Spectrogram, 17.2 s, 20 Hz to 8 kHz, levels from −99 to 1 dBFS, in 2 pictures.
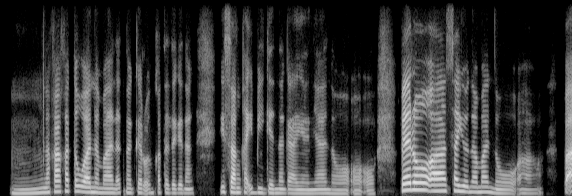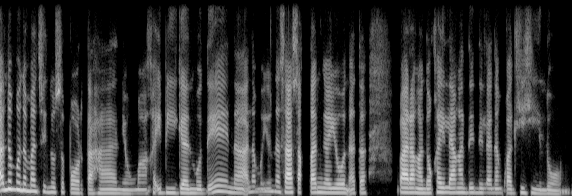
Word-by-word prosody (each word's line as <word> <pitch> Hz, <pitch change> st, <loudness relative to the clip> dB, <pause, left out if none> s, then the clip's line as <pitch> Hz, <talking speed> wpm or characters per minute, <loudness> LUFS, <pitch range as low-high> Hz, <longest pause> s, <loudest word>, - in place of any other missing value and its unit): Hmm, 155 Hz, +2 st, -5 dB
nakakatuwa 215 Hz, +1 st, +3 dB
naman 175 Hz, -2 st, +1 dB
at 175 Hz, -, -8 dB
nagkaroon 170 Hz, -1 st, -4 dB
ka -, -, -3 dB
talaga 165 Hz, -1 st, -3 dB
ng 160 Hz, 0 st, -3 dB, 0.5 s
isang 190 Hz, -2 st, +4 dB
kaibigan 170 Hz, -2 st, -3 dB
na 160 Hz, 0 st, -2 dB
gaya 145 Hz, -1 st, -2 dB
niya 150 Hz, +1 st, -3 dB
'no, 140 Hz, -1 st, -7 dB, 0.3 s
oo. 135 Hz, -1 st, -7 dB, 0.5 s
Pero, 285 Hz, +2 st, +11 dB, 0.3 s
ah, 245 Hz, 0 st, +8 dB
sayo 235 Hz, -3 st, +3 dB
naman 200 Hz, 0 st, -1 dB
'no, 155 Hz, -1 st, -3 dB, 0.3 s
ah, 150 Hz, 0 st, -10 dB, 0.4 s
paano 290 Hz, +3 st, +7 dB
mo 300 Hz, -, +2 dB
naman 235 Hz, -2 st, +1 dB
sinusuportahan 160 Hz, -6 st, -5 dB
yung 140 Hz, 0 st, -9 dB
mga 150 Hz, 0 st, -8 dB
kaibigan 170 Hz, 0 st, -3 dB
mo 155 Hz, -, -3 dB
din 220 Hz, +4 st, -3 dB
na 170 Hz, -, -2 dB
alam 210 Hz, +1 st, -9 dB
mo -, -, -13 dB
yung 225 Hz, -, -8 dB
nasasaktan 190 Hz, -2 st, +2 dB
ngayon 175 Hz, -1 st, -2 dB
at, 160 Hz, -, -12 dB
ah, -, -, -21 dB, 0.5 s
parang 180 Hz, -2 st, +5 dB
ano 165 Hz, 0 st, -3 dB
kailangan 185 Hz, -1 st, -1 dB
din 180 Hz, -1 st, -6 dB
nila 175 Hz, 0 st, -6 dB
ng 170 Hz, 0 st, -7 dB
paghihilom? 150 Hz, -5 st, -7 dB
175 Hz, 155 wpm, -21 LUFS, 155-190 Hz, 0.5 s, Pero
